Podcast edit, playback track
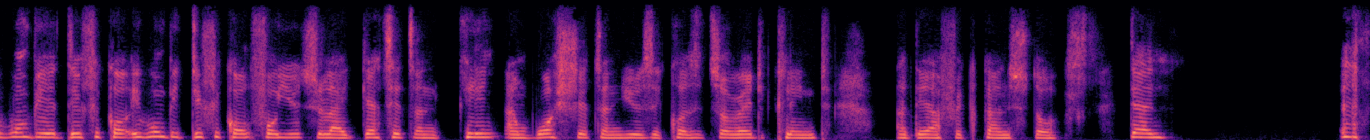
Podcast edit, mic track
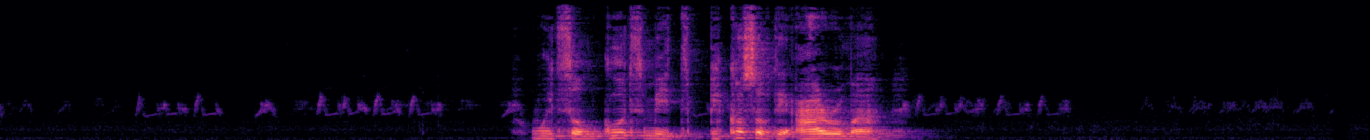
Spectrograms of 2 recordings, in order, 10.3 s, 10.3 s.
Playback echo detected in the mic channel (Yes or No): No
